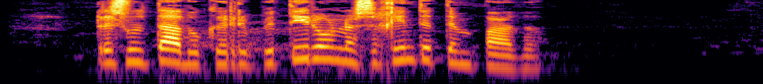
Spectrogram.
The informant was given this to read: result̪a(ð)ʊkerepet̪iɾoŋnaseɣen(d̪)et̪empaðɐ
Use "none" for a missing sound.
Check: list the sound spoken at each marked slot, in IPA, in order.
ð, t̪

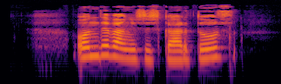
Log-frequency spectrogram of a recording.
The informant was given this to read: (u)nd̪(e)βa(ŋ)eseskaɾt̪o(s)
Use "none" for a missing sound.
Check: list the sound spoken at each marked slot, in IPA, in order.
o, e, ŋ, s

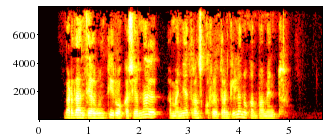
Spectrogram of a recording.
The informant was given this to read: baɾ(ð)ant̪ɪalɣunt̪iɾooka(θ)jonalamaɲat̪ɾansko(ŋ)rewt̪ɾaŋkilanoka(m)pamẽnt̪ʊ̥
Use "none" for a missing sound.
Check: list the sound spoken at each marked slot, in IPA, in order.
ð, s, none, m

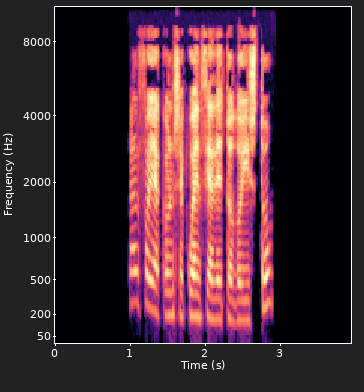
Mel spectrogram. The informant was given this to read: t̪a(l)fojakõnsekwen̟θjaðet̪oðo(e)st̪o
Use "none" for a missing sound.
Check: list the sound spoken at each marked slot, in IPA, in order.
l, i

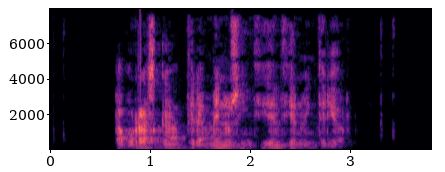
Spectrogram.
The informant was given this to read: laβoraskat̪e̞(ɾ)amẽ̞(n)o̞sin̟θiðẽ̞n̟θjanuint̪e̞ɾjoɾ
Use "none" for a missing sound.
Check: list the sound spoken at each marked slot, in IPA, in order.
ɾ, n

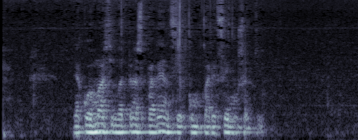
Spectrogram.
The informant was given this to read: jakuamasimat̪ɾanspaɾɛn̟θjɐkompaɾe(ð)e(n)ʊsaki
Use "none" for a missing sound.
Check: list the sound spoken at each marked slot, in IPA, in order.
θ, m

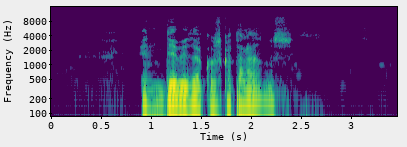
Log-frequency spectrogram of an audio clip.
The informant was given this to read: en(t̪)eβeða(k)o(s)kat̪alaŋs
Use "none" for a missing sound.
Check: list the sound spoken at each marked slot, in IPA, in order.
d̪, k, s

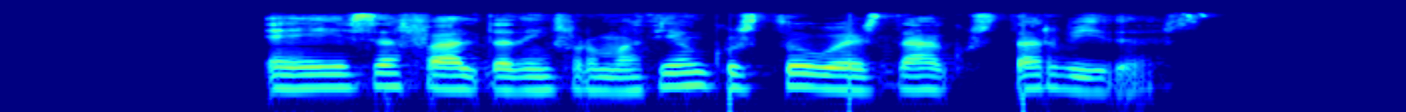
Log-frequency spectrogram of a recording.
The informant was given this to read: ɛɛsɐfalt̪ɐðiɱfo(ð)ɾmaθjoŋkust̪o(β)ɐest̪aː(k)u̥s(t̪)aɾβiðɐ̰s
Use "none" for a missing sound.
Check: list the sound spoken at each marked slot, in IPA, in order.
none, w, k, t̪

